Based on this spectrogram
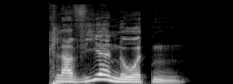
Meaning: piano sheet music (sheet music for piano)
- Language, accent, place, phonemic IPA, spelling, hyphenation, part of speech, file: German, Germany, Berlin, /klaˈviːɐ̯ noːtn̩/, Klaviernoten, Kla‧vier‧no‧ten, noun, De-Klaviernoten.ogg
